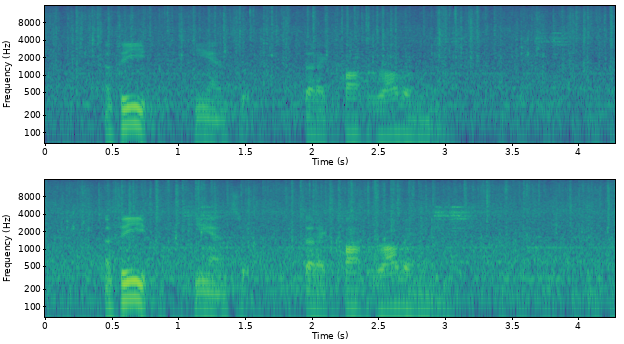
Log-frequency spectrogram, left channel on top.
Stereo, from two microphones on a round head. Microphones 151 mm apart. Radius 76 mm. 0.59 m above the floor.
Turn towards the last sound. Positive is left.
turn(degrees=-20)  # may be behind; listen again after turning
